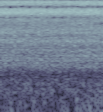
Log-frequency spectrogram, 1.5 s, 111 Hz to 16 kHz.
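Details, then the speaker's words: 1995 Chevy K1500 Silverado with newly installed 355 TBI V8, no cam, only three miles on it: steady, even low rumble with no knocks, ticks or misses, no leaks, running smooth; normal idle. "nothing leaks it's all running good smooth"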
